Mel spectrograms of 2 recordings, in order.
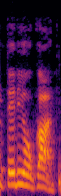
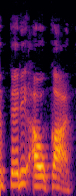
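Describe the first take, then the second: First: औकात as "okat"; no glide at the start of औकात; wrong single vowel. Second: औकात as "a-okat"; correct double vowel. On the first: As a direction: say औकात with a pure "o". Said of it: "किसी को नहीं बोलेंगे". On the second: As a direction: open औकात on "a", slide to "o". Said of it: "क्या बोलेंगे". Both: Shown as a demonstration.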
